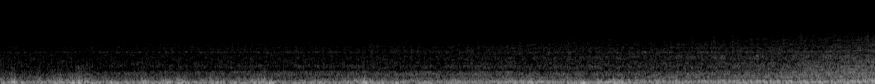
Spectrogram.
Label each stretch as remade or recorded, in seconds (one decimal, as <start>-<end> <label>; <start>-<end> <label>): 0.0-2.4 remade; 2.4-8.8 recorded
